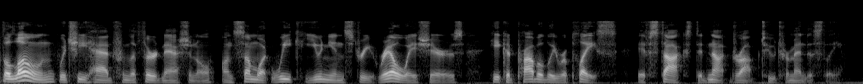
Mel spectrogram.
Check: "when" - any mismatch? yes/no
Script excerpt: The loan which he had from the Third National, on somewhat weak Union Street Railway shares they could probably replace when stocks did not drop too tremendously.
yes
